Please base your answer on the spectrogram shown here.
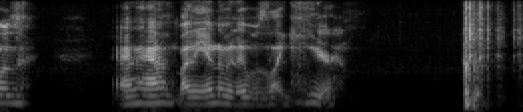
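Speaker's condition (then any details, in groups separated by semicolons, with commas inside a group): Cerebral palsy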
